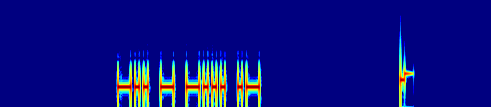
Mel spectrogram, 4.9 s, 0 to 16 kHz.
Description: Morse code, heard as a keyed tone, about 28 wpm, 700 Hz. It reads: DTBA
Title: All Cut Numbers - 4-Digit 28wpm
